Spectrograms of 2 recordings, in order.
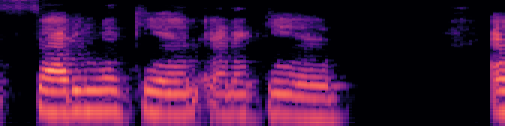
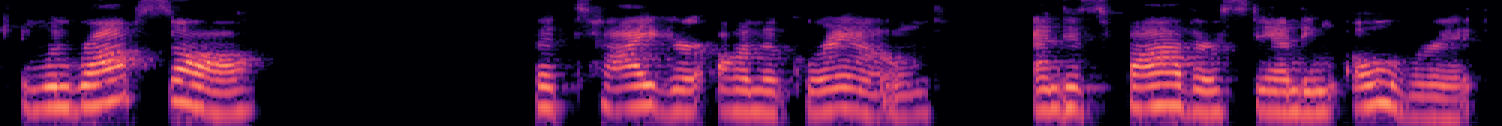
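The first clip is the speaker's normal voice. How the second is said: ordinary delivery, nothing marked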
